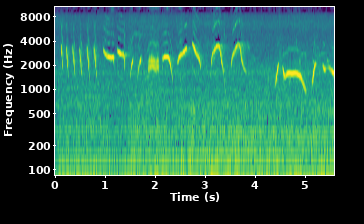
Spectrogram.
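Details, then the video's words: Caged tame Chinese hwamei singing: a quick run of short repeated upswept notes, then varied, rich whistles with loops and glides, ending in longer falling slurs. "Họa mi thuần đét đẳng cấp hót như máy bộ cực đẹp lắc lồng vẫn hót"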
